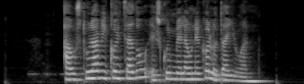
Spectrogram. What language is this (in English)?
Basque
